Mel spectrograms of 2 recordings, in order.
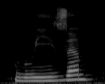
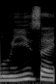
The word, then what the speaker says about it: Luísa: Eu sou Luísa, e quem quiser entrar em contato é só passar lá no meu Instagram. Meu nome se escreve com S, então Luísa M Holística.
